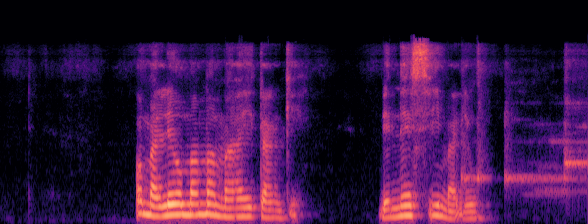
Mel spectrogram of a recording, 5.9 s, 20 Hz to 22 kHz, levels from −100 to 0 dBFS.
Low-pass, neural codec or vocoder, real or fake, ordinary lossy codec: 9.9 kHz; vocoder, 22.05 kHz, 80 mel bands, WaveNeXt; fake; Opus, 24 kbps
